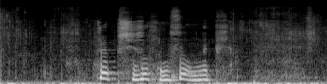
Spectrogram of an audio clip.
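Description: A young woman speaks briefly and softly close to a microphone.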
